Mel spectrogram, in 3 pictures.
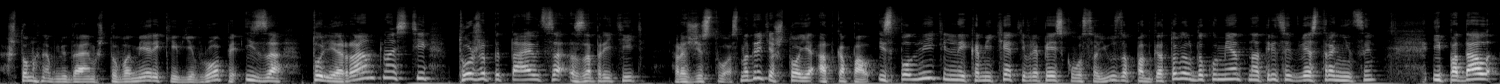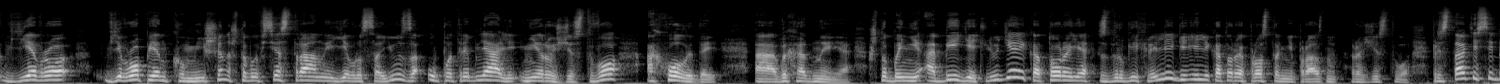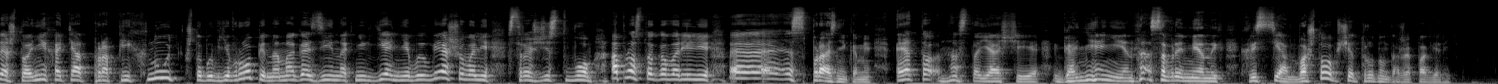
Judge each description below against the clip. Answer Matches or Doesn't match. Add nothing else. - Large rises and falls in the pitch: Matches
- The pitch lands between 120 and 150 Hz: Doesn't match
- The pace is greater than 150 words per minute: Doesn't match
